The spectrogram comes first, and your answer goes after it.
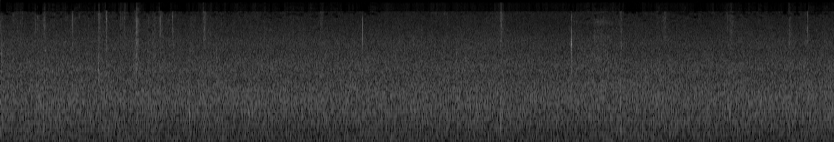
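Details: Broad rustling outdoor noise, like wind or leaves moving, runs steadily throughout with a few faint clicks and no clear animal voice.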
